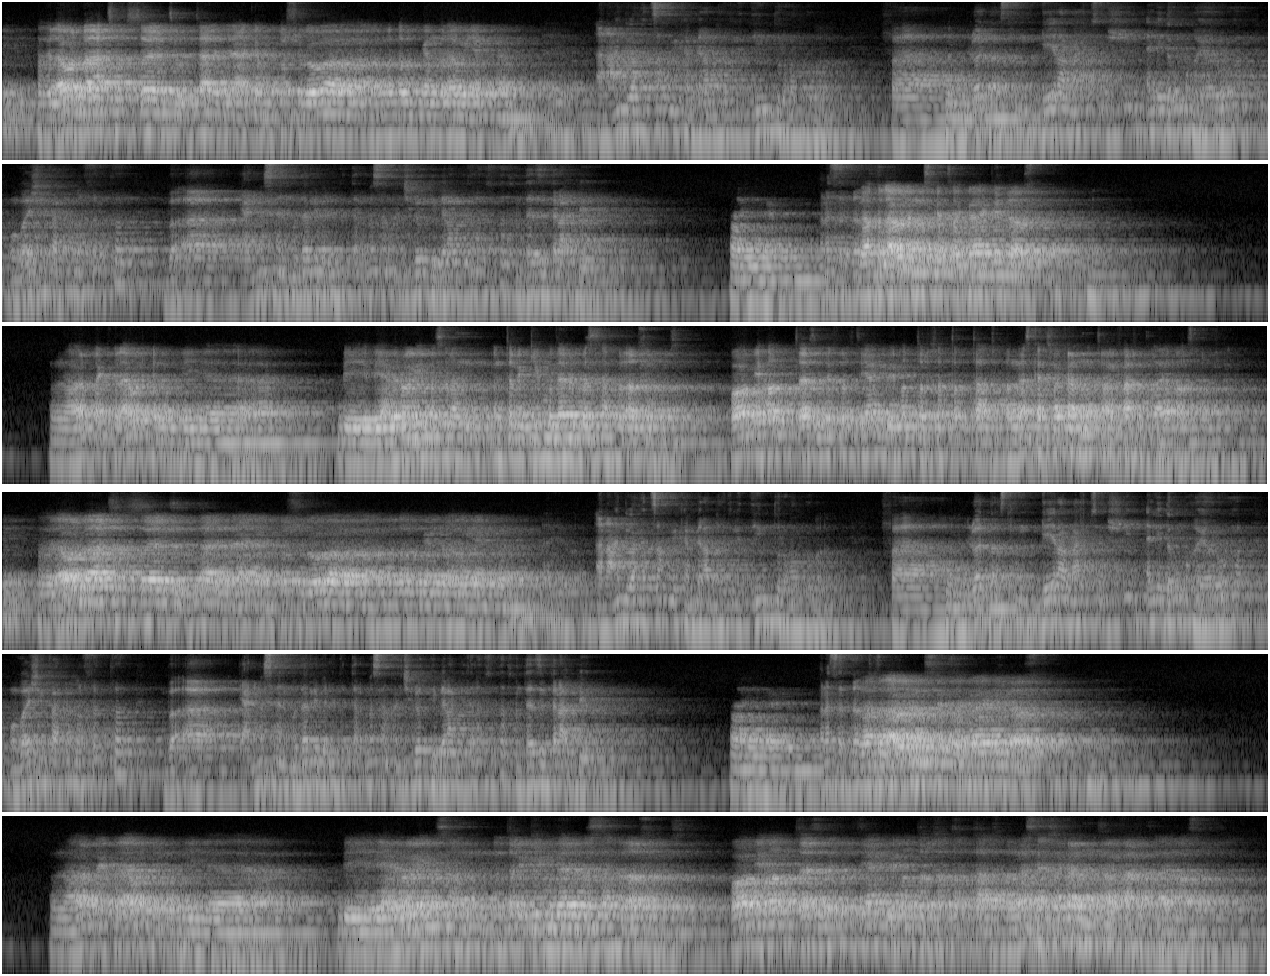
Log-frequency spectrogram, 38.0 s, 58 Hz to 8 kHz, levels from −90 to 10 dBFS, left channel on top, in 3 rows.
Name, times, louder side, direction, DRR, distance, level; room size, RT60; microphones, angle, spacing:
voice 1, 0.4-5.2 9.4-9.7 19.9-20.5 21.2-23.0 23.5-23.6 25.8-28.1 28.7-32.0 32.6-37.6, left 1 dB, 50° left, 0 dB, 1.0 m, -21 dB
voice 2, 5.4-8.3 8.8-18.6 20.8-21.3, right 1 dB, 20° right, 1 dB, 0.5 m, -30 dB
6.2 x 6.0 x 4.3 m, 2.3 s
head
